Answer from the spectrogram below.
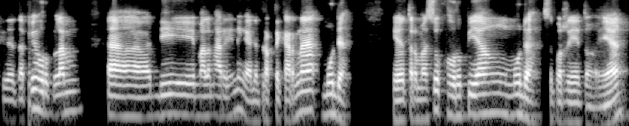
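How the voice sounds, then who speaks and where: A young man leads an online recitation class over a video call. He explains each point patiently, repeats himself often and draws out sample sounds slowly so learners can copy them. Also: mid-range voice, a bit bright. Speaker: Quran recitation teacher.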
